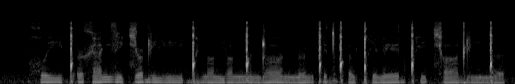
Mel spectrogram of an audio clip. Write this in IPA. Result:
χʷiːǃʼə˞x æŋzi t͡ɕə˞ɖi jiː ɡ͡ǃɪŋʌːŋjʌːŋŋ͡ǃən ɖʌːn ŋə˞nǃɪdǃʼəwǃʰi ɳɪːdǃʰi t͡ɕʰʌːdɖiːŋ͡ǃə

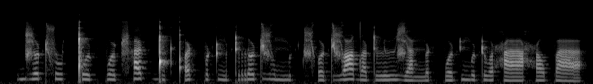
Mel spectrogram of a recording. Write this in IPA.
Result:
d͡ʑoʈsu ǃuʈ poʈ͡ʂʰaʈɡ͡ǃoʈ qʼoʈpɔʈ ŋoʈroʈʑu mʉʈt͡ɕʰoʈʑodˤaʈ lʉʑa ŋɔʈpoʈmuʈ uħaħɔ pa

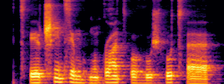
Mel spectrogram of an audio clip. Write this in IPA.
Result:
t͡sʼeʈ͡ʂʰĩd zemo̤ɡʷẽkʷʕæ̃ t͡sʼoɦuʒhu t͡sʼæ

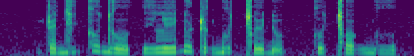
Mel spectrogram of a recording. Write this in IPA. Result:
ʈɐdi̤ kɔ̤do | e̤le ɗɔ̤ʈʌɡ͡bo ǀøɗo̰ kːoǀɔ ɡ͡bo̤

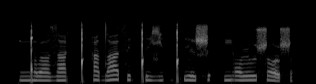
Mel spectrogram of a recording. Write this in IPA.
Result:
ŋ͡ǃoɹzˤɛ ǃʰidˤoɹ siǃiʑiǃʼiʂ | jɔɹuʂɔʂ

